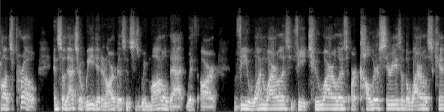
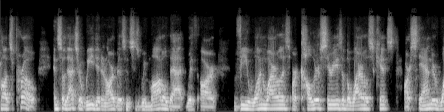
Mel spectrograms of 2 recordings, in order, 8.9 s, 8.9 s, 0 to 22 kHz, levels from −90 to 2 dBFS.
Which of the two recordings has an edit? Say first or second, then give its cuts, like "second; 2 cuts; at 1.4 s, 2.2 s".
second; 1 cut; at 5.8 s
